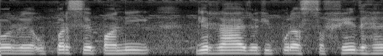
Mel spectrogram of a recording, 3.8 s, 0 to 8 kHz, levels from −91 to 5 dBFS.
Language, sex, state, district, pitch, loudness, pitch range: Hindi, male, Jharkhand, Deoghar, 160 Hz, -18 LUFS, 155-165 Hz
